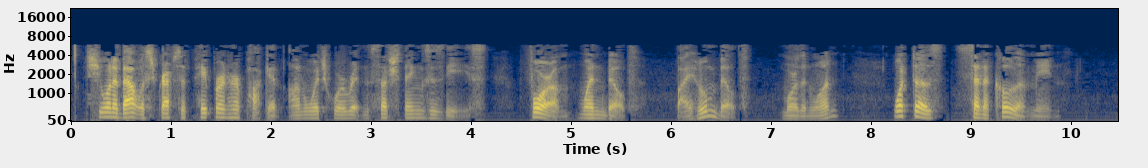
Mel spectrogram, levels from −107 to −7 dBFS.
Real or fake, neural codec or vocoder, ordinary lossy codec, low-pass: real; none; MP3, 24 kbps; 7.2 kHz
